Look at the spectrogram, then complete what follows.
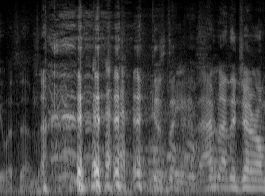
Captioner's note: laughs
